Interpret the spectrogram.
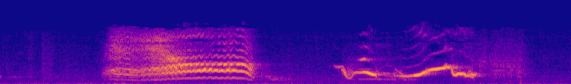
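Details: Black-naped oriole on a lure track: one grating, nasal squawk followed closely by a mellow, wavy fluted whistle phrase.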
